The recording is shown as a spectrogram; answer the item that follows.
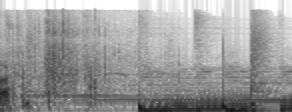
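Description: Background music with a bass line and a steady drum beat comes in about a second in, just after a man's voice finishes a short phrase.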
